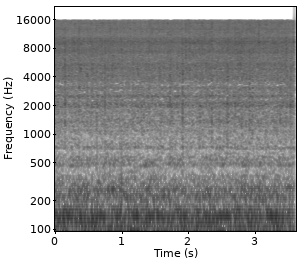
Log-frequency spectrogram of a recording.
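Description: Vegetables for bihon guisado fry in a hot pan with a steady, loud, dense sizzle and crackle that runs unbroken throughout, with no talking.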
